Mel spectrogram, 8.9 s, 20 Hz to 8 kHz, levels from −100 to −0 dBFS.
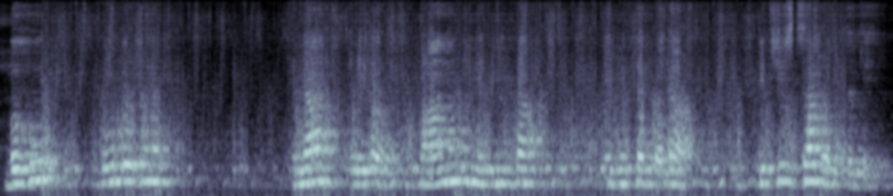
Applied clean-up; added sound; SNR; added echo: neural separator model SepFormer DNS4.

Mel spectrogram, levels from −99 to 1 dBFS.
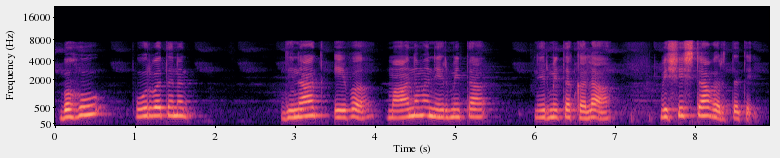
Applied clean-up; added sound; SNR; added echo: none; none; none; none.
